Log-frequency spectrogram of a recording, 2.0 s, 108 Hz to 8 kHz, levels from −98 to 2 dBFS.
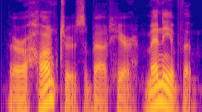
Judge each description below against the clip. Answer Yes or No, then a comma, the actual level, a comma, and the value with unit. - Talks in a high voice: No, low, 100 Hz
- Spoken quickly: Yes, fast, 210 wpm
